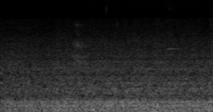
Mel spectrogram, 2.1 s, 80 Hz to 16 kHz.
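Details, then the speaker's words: Vintage 1983-1984 Sears 453-812100 20-inch Lasko-made box fan on low speed, its whiniest setting: soft airy rush with a faint, steady whine held at one pitch and otherwise quiet. Normal low-speed motor whine. "Yeah, it's pretty quiet other than the whine. Which honestly, I kind of like the motor whine."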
